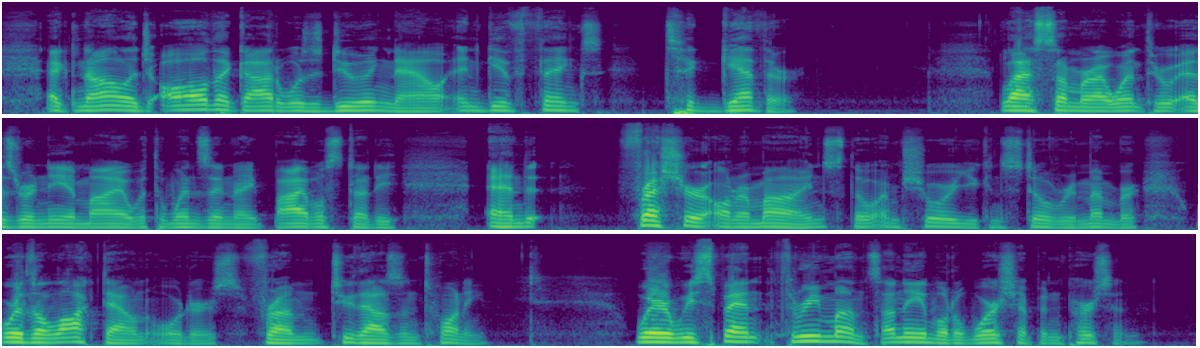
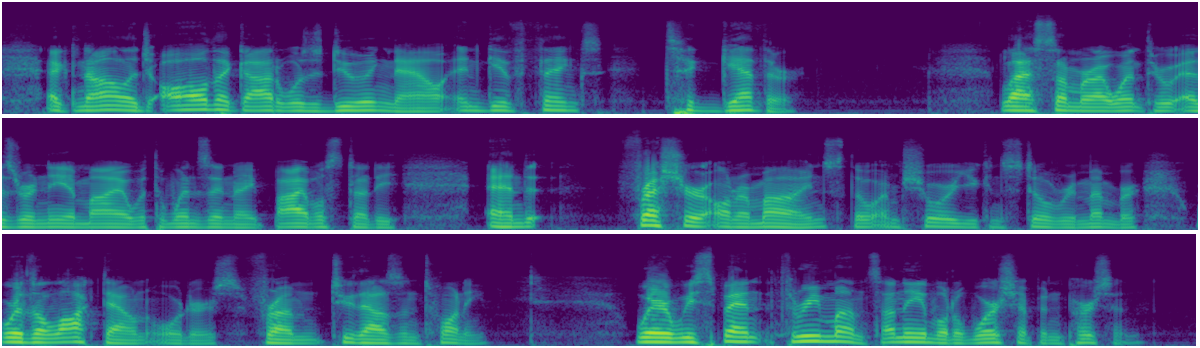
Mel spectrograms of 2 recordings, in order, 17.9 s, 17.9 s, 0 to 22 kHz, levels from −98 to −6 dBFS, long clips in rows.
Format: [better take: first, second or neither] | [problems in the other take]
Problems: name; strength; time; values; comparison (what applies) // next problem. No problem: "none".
first | muffled; slightly; fading above 3 kHz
